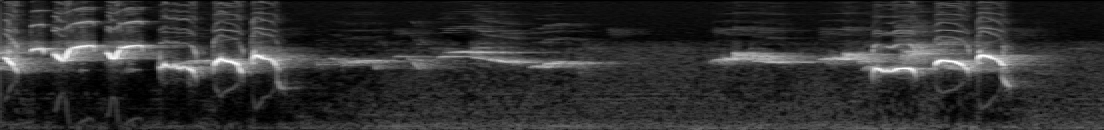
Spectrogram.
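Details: Agitated, jumping Oriental magpie-robin singing as a lure to prompt silent magpie-robins to sing. Bright whistled phrases with quick up-and-down twists come in two bursts, separated by softer sustained whistles, over a faint low hum.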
